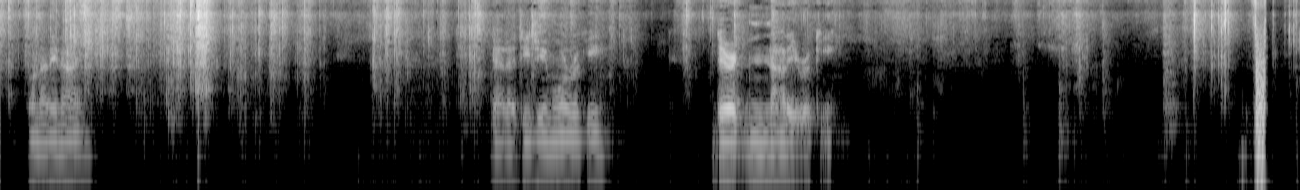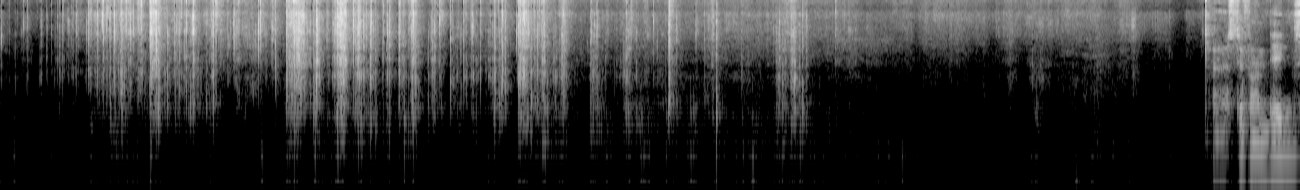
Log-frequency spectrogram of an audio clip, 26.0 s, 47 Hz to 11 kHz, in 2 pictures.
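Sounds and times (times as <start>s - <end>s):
foil wrapper tearing and crinkling: 0.0s - 7.2s, 11.8s - 21.5s.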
